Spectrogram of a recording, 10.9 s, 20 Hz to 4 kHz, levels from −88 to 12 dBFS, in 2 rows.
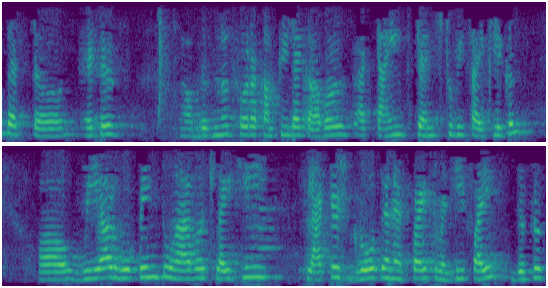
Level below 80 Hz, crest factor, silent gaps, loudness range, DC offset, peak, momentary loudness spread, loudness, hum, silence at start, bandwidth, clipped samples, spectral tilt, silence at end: -66 dBFS; 16 dB; none; 4 LU; under 0.1%; -6 dBFS; 11 LU; -21 LUFS; none; 0 s; 4 kHz; under 0.1%; -8 dB/octave; 0 s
